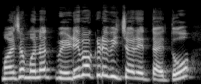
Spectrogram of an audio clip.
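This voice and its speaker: A woman voicing a tearful, anxious middle-aged mother who pleads and frets in a high voice. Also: lively intonation, quick pace. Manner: pleading, emotional.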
